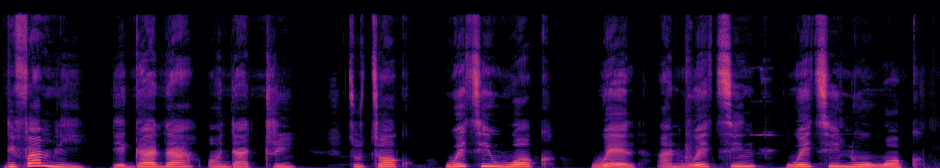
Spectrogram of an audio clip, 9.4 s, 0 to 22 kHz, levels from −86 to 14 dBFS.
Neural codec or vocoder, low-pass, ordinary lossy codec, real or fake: none; none; none; real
